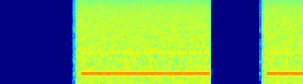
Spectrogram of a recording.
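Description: TV static sound effect: a loud hiss with a steady mid-pitched beep tone over it, starting about a second in, cutting off suddenly near three seconds and starting again half a second later.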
